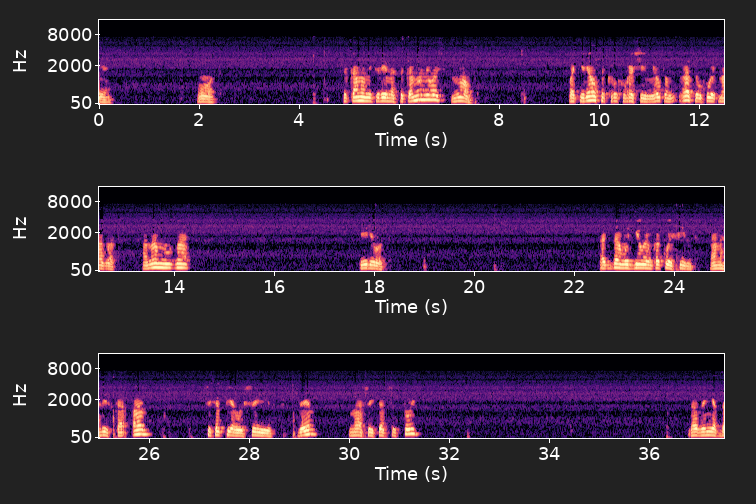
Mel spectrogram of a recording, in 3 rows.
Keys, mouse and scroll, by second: 6.1 click, 7.6-8.4 ctrl+middle drag, 9.7-18.2 drag, 24.0 click, 25.2 a, 26.2-26.8 drag, 28.8 ctrl+shift+d, 30.7 click, 32.3-36.3 drag.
